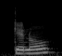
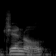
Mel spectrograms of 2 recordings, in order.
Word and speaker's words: ginnel: Um, I haven't met anyone else outside of Manchester that says Ginel. Um, I know that in Sheffield they say gel and I think that's the closest, but it's still a little bit different.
